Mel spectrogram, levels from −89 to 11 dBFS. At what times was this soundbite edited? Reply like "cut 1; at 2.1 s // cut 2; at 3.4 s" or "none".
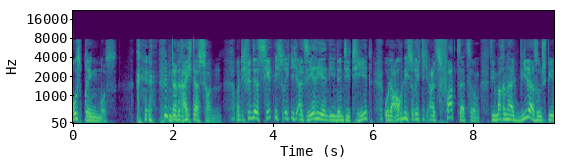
none

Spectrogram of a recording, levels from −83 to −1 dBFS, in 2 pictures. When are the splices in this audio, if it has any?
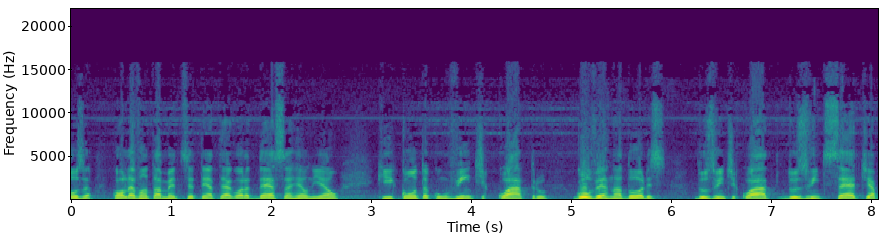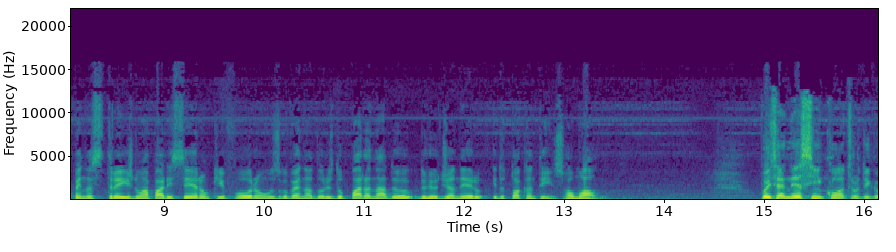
none

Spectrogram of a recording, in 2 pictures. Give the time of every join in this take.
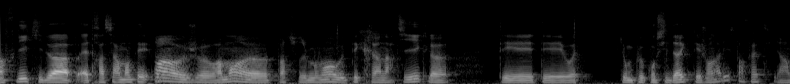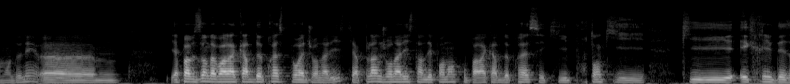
cut 1; at 1.5 s // cut 2; at 8.3 s

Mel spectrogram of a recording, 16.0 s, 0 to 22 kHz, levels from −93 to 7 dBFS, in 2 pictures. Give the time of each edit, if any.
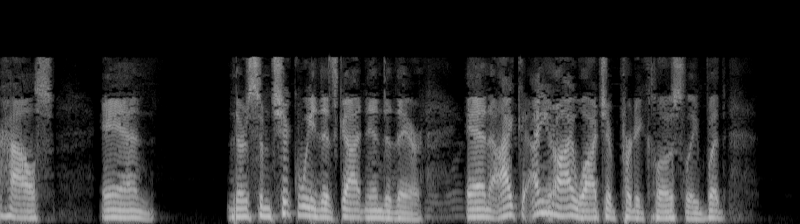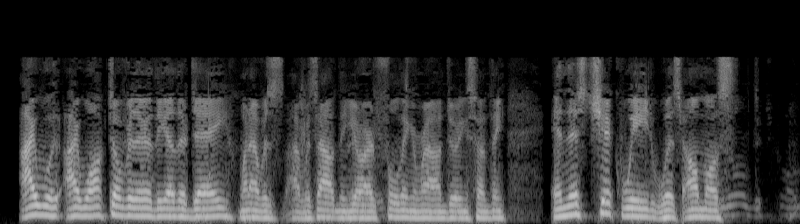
cut 1; at 10.8 s // cut 2; at 14.8 s

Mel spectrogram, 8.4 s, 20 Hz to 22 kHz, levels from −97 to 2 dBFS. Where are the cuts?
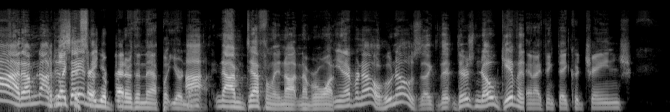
cut 1; at 4.2 s // cut 2; at 6.5 s

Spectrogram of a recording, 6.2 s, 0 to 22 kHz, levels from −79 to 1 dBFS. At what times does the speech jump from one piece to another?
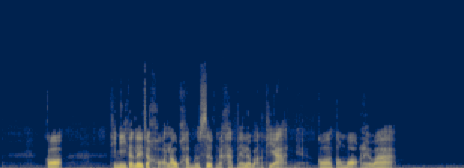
cut 1; at 1.4 s

